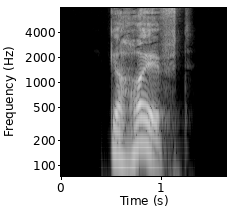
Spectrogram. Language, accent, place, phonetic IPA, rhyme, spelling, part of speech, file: German, Germany, Berlin, [ɡəˈhɔɪ̯ft], -ɔɪ̯ft, gehäuft, verb, De-gehäuft.ogg
- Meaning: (verb) past participle of häufen; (adjective) 1. cumulative 2. heaped, piled, massed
